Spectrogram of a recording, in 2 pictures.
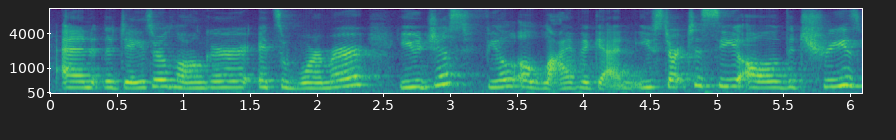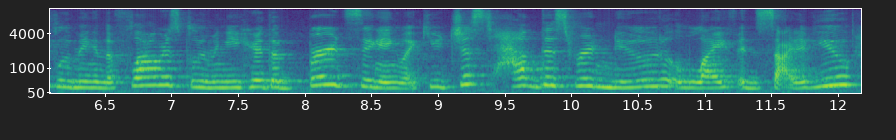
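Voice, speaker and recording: Young woman, bubbly chatty vlogger, a bit nasal, roomy echo. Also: on the high side. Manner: bubbly, chatty, drawn-out emphasis. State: slightly nasal from congestion. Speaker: lifestyle vlogger. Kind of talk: chatty vlog talk to camera.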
